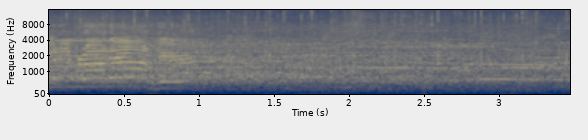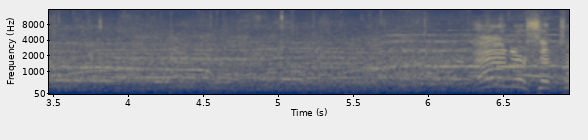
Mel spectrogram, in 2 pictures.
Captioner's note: crowd cheering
